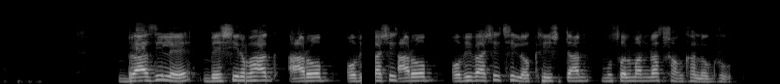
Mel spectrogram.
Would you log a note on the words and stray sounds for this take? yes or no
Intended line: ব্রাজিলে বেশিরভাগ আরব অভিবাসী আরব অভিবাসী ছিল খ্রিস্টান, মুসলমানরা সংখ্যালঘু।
yes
